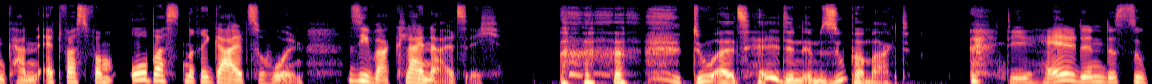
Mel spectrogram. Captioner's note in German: gelächter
